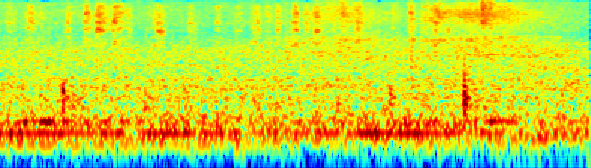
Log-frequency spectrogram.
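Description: Faint scratching of writing on a board, a continuous soft scrape with little change, quiet and without voices.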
